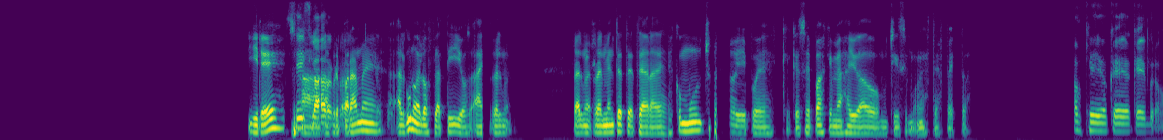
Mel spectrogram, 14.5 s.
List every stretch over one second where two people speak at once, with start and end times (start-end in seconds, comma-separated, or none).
3.8-5.2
